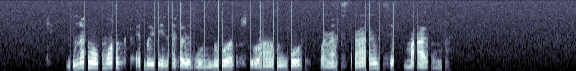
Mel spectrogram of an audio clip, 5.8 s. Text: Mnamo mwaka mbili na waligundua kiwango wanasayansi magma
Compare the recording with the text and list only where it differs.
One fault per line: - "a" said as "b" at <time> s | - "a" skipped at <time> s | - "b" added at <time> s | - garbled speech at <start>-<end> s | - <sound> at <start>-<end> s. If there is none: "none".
none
